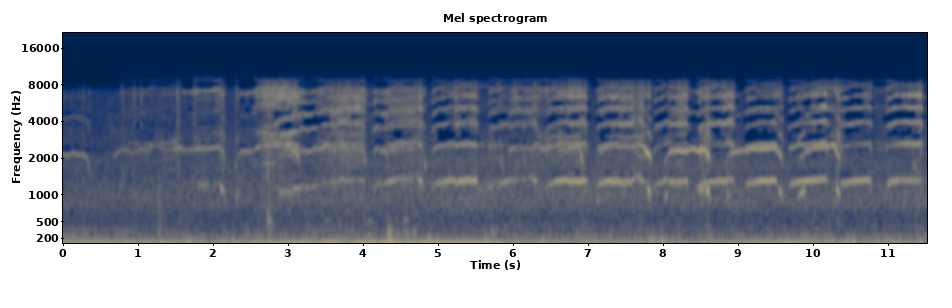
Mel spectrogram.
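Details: Demanding young female peregrine falcon, filmed May 30, 2016, screams for food after chasing her mother onto the perch. A relentless series of harsh, ringing screams, roughly two per second, over a constant low electrical hum.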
